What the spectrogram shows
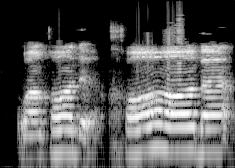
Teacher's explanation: خا کو موٹا کر کے پڑھیں گے اور کھینچنا ہے الف سے پہلے فتحہ، ٹھیک ہے، الف مدہ۔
